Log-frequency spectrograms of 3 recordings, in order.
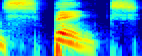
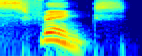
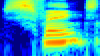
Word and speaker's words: Sphinx: And it's not Leon Spinx. It's Sphinx. There would be a new knowledge. Well, I had no idea if this was even, isn't it? Pronounced Sphinx, not Spinx.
